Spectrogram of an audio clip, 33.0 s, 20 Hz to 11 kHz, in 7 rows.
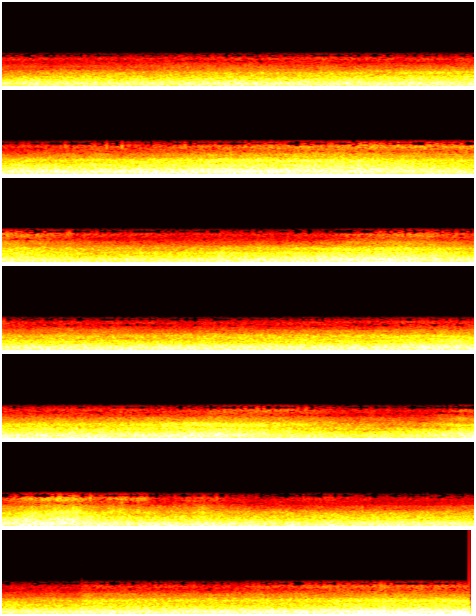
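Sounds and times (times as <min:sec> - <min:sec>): ocean surf washing on beach: 0:00.0 - 0:33.0
wind on microphone: 0:00.0 - 0:33.0.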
